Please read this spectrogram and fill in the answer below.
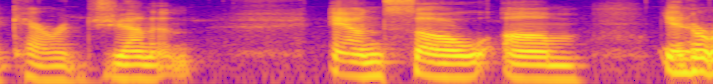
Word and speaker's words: carrageenan: I've heard it pronounced keragenan which would make sense because there's two e but most of the most of the experts say kagenine and so um in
